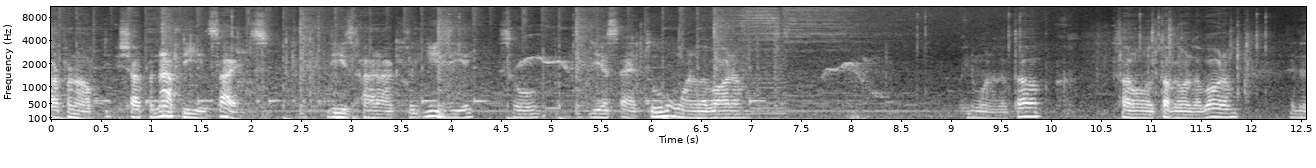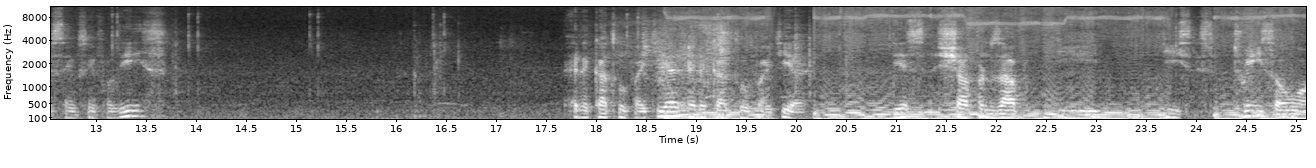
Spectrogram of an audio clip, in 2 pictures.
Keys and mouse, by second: 1.2 Tab, 3.7 ctrl+r, 5.8 ctrl+r, 11.8 ctrl+r, 13.7 ctrl+r, 16.3 ctrl+r, 19.1 ctrl+r, 20.6 Tab, 20.8 middle click.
